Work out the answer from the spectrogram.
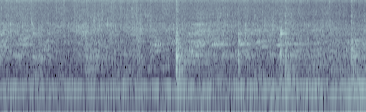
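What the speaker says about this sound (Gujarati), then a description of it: "રાઈ તતરી ગઈ છે એટલે તેની અંદર આદુ લસણની પેસ્ટ નાખી દઈશું." Ginger garlic paste sizzles and fries in hot oil with spluttered mustard seeds, a steady close crackle with a few sharp pops and stirring scrapes.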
